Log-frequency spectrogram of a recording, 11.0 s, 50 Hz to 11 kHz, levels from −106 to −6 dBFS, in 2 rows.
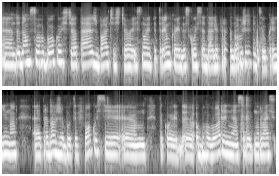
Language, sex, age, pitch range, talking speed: Ukrainian, female, 20-39, 165-190 Hz, 130 wpm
